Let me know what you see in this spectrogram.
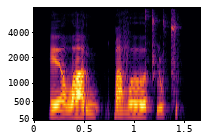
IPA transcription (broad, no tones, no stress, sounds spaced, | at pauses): eː lˠ a ɾ u | k͡p a v ɤː t͡s ɳ u t͡s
